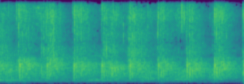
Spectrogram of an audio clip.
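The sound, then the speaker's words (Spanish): An audience applauds in church, clapping in a steady, rhythmic pulse of bright bursts that repeat evenly throughout at a consistent, moderate loudness. “Y el que lo crea, un aplauso bien fuerte al Señor.”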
